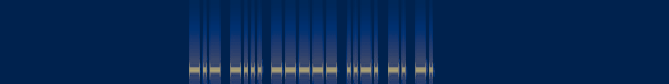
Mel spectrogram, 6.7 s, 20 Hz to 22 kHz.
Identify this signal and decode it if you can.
Morse code, heard as a keyed tone, about 36 wpm, 700 Hz. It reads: KB0FNN
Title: USA Call Signs - 6 Characters - Repeated 2x - 35wpm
